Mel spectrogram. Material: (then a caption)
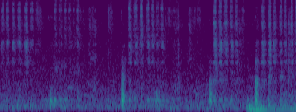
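Paper. A yellow-orange wooden colored pencil rubs and scratches across a flat white paper mandala sheet in repeated coloring strokes. The quiet, steady, scratchy rasp carries bright hiss and pulses with each stroke, with a few sharper scratches standing out.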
